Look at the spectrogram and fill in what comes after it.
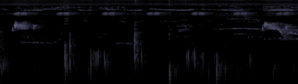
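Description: Faint birdsong: a short call just after the start and a longer, falling call near the end, over faint high chirping that repeats throughout.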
